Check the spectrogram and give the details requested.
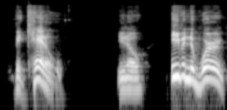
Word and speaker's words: vaquero: The Mexicans, they have a Spanish term for it, is vaquero. That's how they say it, vaquero.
